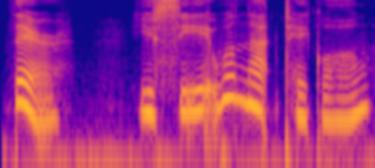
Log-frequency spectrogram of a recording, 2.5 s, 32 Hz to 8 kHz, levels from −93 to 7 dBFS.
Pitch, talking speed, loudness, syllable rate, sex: 210 Hz, 190 wpm, -20 LUFS, 4.8 syllables/s, female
